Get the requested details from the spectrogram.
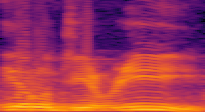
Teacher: रा साकिन से पहले आर्जी ज़ेर हो तो भी रा को मोटा पढ़ा जाता है।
